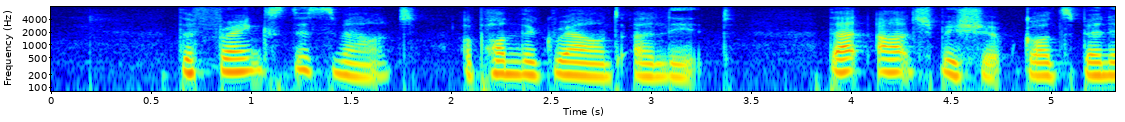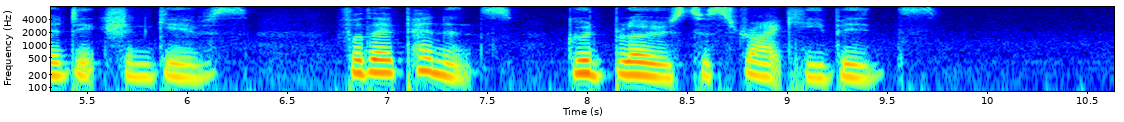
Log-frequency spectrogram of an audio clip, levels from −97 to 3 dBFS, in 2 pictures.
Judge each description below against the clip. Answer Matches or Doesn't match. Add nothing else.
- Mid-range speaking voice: Doesn't match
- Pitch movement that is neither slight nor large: Matches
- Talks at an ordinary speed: Doesn't match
